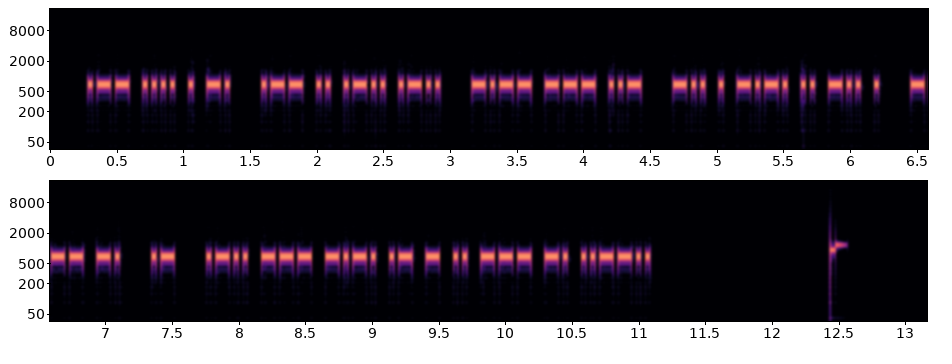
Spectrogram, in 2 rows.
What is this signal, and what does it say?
Morse code, heard as a keyed tone, about 36 wpm, 700 Hz. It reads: WHEN WILL YOU DECIDE ON A LOCATION?
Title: Sentences from Top 1000 Words - Review Part 6 - 35wpm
